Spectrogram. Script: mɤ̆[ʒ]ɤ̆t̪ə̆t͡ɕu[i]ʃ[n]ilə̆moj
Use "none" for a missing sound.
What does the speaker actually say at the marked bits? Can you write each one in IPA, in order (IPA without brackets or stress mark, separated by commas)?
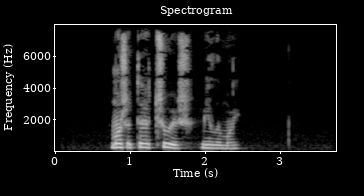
ʒ, e, m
